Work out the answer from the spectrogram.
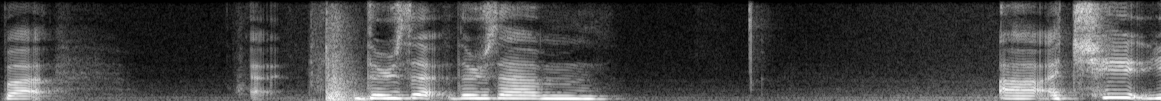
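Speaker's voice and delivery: stuttering, stumbling over words. Speaker giving advice about work and money, stuttering. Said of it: "sorry, I'm stuttering".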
